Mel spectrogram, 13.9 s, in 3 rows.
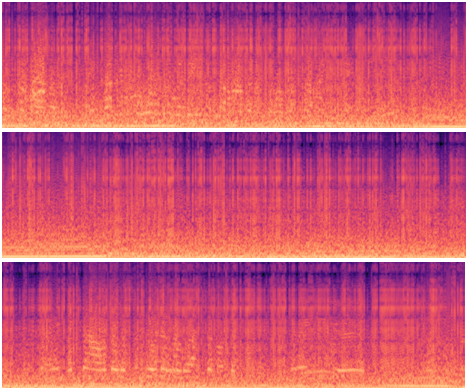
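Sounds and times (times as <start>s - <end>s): car engine running: 0.0s - 13.9s
road noise: 0.0s - 13.9s.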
